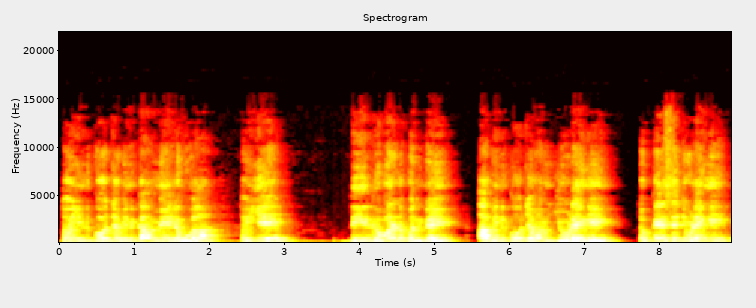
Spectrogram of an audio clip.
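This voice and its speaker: A male teacher walks through a grammar lesson at an unhurried pace, saying each word over as he writes it on the board. His voice sits back from the microphone in a strongly echoing room. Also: high voice, far from the mic. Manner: slow, repeats words while writing on a board; corrects himself mid-lesson. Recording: roomy echo, speaker away from the mic.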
